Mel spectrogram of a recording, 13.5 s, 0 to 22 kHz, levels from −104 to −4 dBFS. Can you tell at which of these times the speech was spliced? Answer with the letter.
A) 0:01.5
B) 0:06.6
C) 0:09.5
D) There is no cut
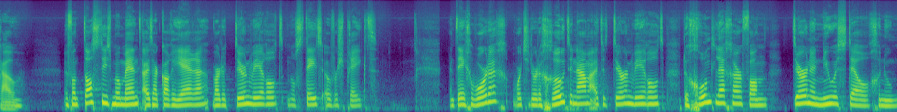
B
